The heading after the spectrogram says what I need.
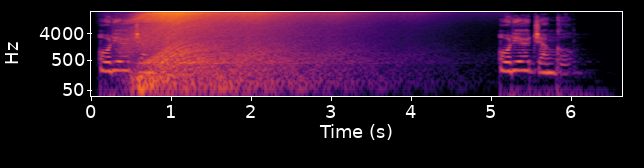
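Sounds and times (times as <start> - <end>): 
magic teleport effect: 0.4 - 4.4.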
